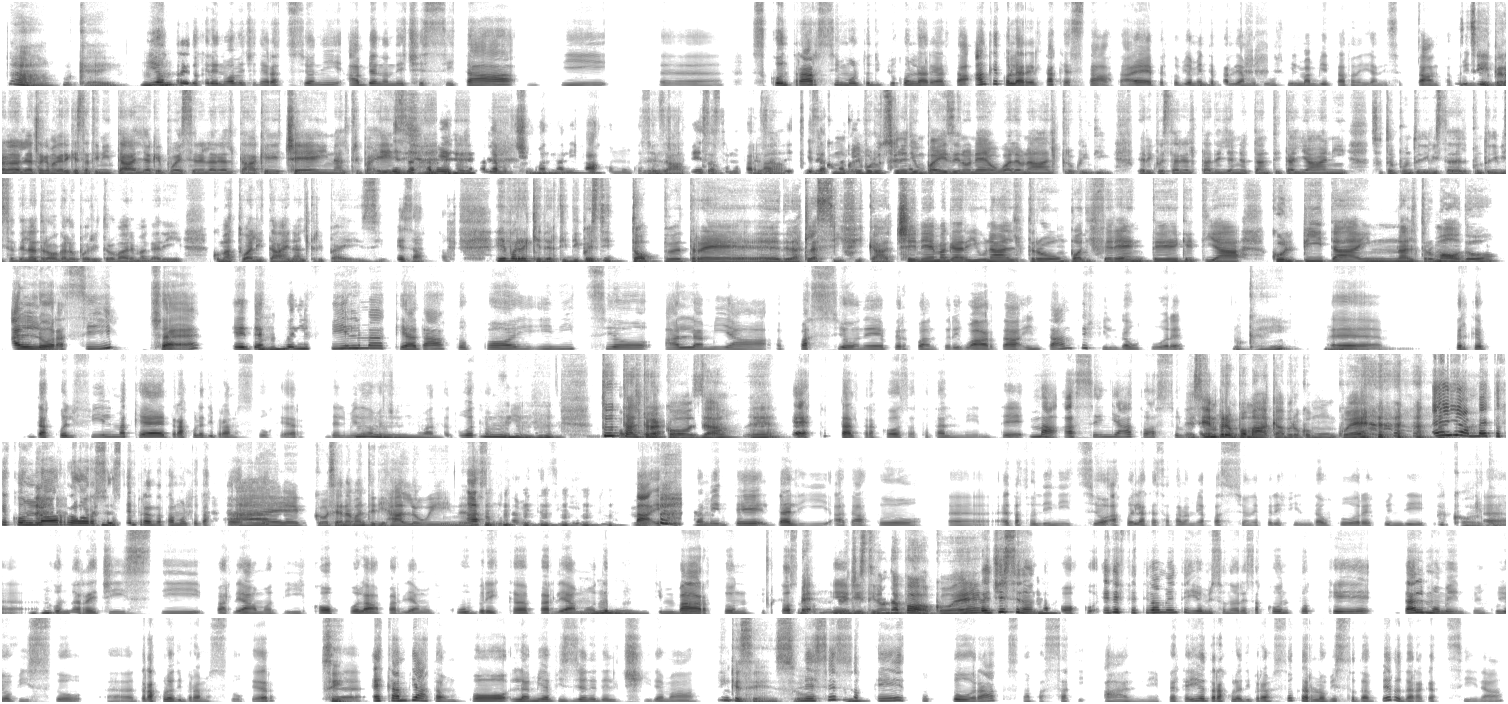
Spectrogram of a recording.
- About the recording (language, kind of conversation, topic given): Italian, podcast, Qual è un film che ti ha cambiato e che cosa ti ha colpito davvero?
- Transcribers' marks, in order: tapping; "cioè" said as "ceh"; chuckle; drawn out: "tre"; drawn out: "Mh, mh"; other background noise; chuckle; chuckle; drawn out: "Mh"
